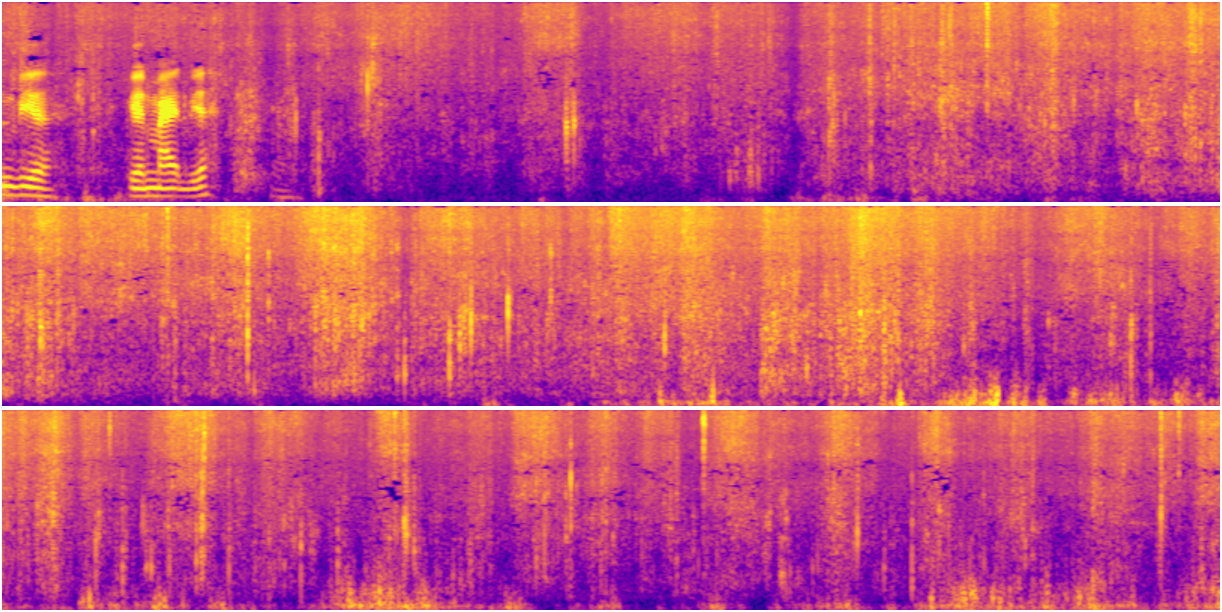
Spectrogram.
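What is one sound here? A young man talks calmly and close to the microphone, outdoors in wind.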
